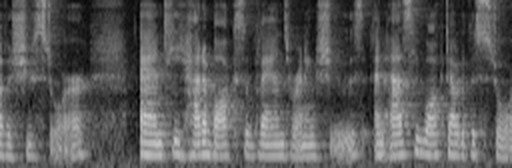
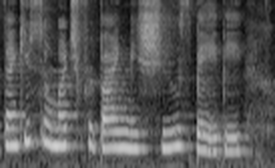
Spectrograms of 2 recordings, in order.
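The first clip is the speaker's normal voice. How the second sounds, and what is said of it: Mocking baby voice. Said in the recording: “she used a baby voice. I hate the baby voice. She used the baby voice”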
